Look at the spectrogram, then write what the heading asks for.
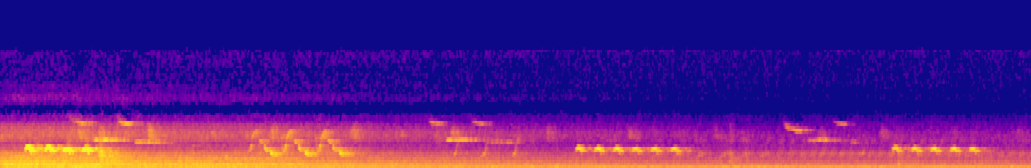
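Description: Birds singing over a steady outdoor ambience: a quick trill of about six notes comes three times, with other short, falling chirps between.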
